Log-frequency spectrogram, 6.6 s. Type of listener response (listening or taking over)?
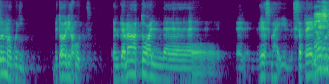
taking over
